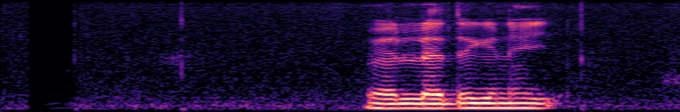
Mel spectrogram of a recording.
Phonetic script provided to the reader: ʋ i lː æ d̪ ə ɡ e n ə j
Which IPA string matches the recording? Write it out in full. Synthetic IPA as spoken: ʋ æ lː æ d̪ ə ɡ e n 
